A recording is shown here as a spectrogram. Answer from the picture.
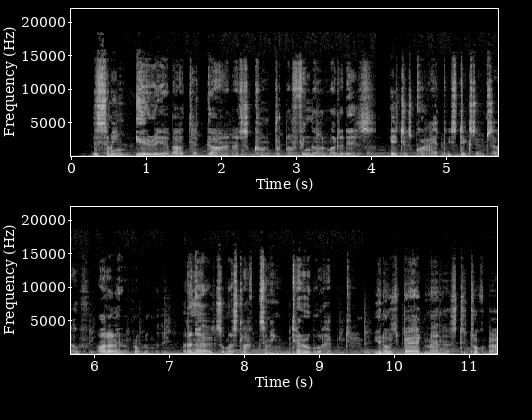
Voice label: South African Voice Overs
